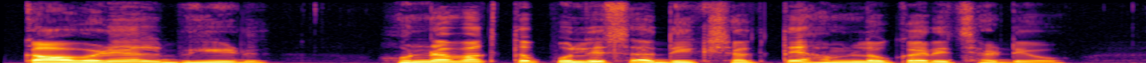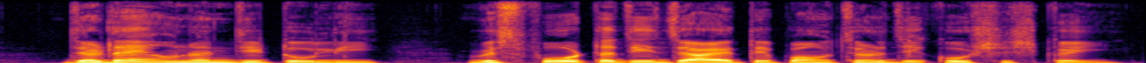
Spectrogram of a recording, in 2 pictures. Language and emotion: Sindhi, neutral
